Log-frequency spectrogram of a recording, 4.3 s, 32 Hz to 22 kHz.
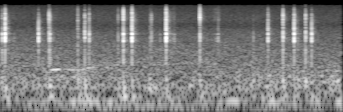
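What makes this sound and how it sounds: Long nails tap on the hollow, grey matte plastic back of a paddle hair brush lying on a table, making 16 short, dry, bright clicks at an uneven, unhurried pace. Each tap dies away almost instantly, leaving quiet gaps between them.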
